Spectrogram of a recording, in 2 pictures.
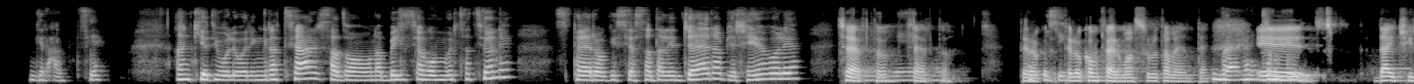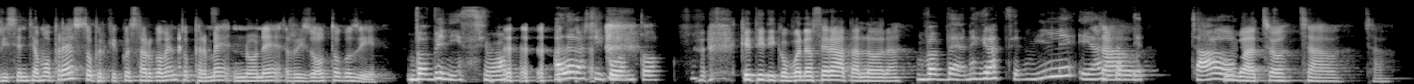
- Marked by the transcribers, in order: tapping; other background noise; drawn out: "mi"; stressed: "non è"; chuckle
- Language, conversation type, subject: Italian, unstructured, Che cosa ti entusiasma quando pensi al futuro?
